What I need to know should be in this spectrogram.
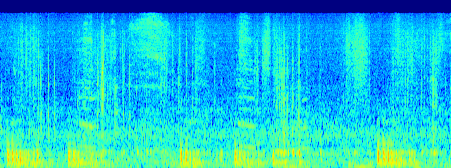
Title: ステアリング異音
